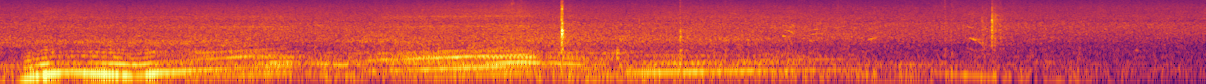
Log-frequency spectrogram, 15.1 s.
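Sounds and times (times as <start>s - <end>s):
vehicle engine driving past: 0.2s - 10.6s.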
